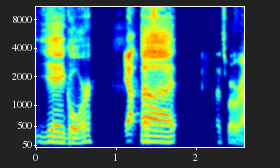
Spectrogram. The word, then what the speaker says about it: Egor: Tell me about your impressions of Igor first and foremost. I think he pronounces it Yegor.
